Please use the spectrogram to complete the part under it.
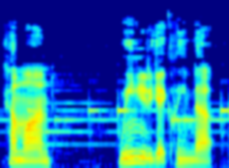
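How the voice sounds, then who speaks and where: A man voicing a protective, playful young male pony, a big brother, with expressive theatrical delivery. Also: fairly low pitch, normal speed, reverberant, soft background music, natural voice. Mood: fond, instructing.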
